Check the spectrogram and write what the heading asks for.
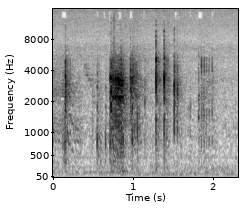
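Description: Faint rustling and a few soft clicks of close handling as a hand reaches in to stroke a cat's head.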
